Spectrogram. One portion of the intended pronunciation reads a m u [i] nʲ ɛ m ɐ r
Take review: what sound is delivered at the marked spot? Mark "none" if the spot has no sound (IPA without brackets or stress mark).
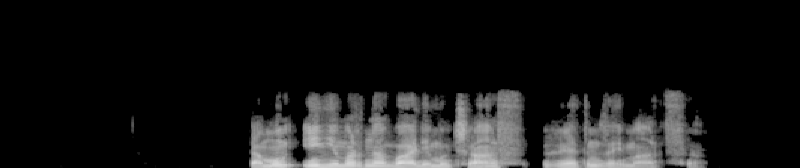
i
